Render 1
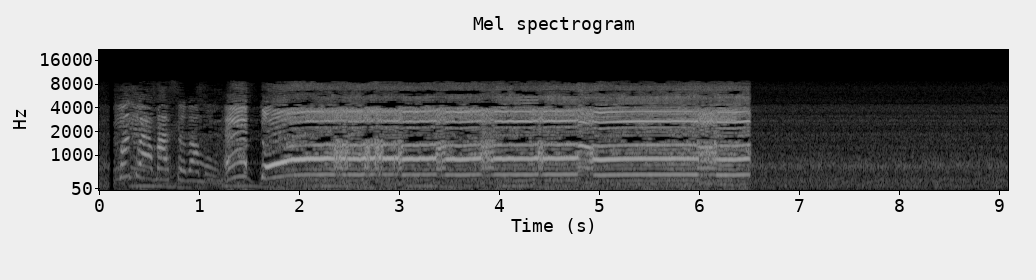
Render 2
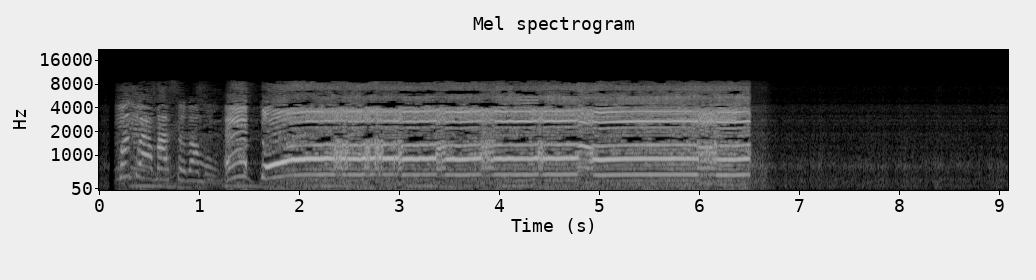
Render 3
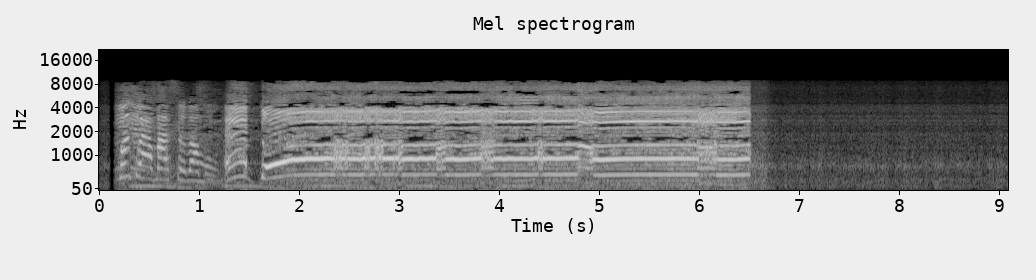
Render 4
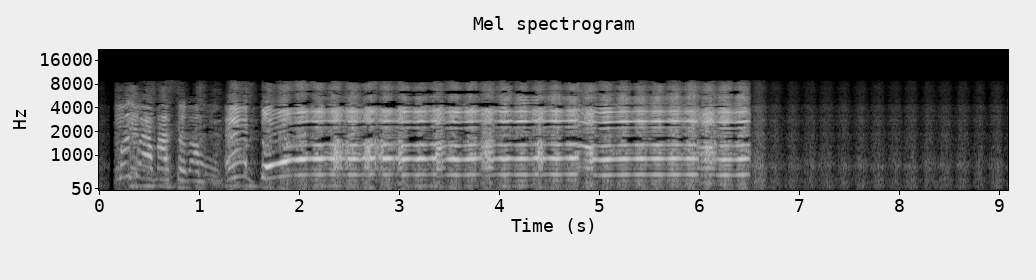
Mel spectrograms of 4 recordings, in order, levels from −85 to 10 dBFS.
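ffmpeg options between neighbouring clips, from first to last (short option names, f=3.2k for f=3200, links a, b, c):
-af "agate=range=-33dB:threshold=-43dB:ratio=3:detection=peak,volume=5.5dB"
-af "alimiter=level_in=15dB:limit=-1dB:release=50:level=0:latency=1,volume=-1dB"
-af "tremolo=f=5.9:d=0.72"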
